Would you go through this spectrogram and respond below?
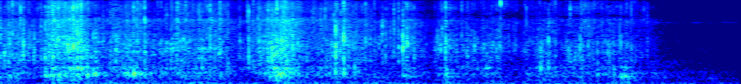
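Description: A small plastic bag for homemade ice cream is handled close by, giving steady crinkling and crumpling that rises and falls in bursts for several seconds, with no talk.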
